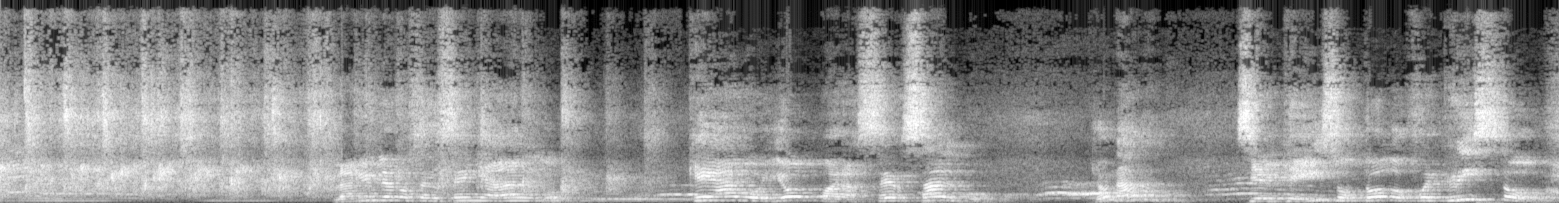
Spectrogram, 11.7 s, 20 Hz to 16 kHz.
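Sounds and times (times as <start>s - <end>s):
audience applauding: 0.0s - 5.3s
speech: 2.5s - 4.4s, 5.2s - 11.6s.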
